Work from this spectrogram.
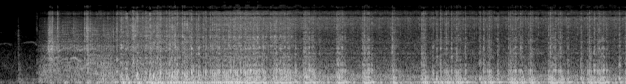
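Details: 1937 Chevy truck six, first run on gasoline after 45 years sitting, cranks, catches quickly and holds strong steady beat with throttle blips, no smoke despite rust in cylinders; shut down as it heats fast and boils coolant.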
